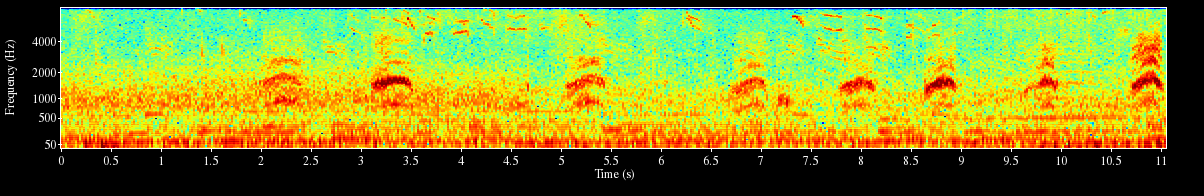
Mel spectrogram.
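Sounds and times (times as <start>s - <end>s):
small birds chirping: 0.0s - 11.0s
bird giving loud arched call: 3.1s - 3.6s, 5.0s - 5.6s, 6.7s - 11.0s.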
